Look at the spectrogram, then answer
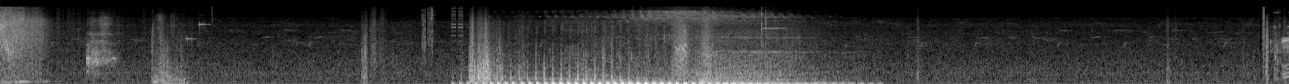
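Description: A mechanical thudding builds to a loud, rapid helicopter rotor pulse for a few seconds, then fades, with scattered clicks and sharp bursts around it, in a video game.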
